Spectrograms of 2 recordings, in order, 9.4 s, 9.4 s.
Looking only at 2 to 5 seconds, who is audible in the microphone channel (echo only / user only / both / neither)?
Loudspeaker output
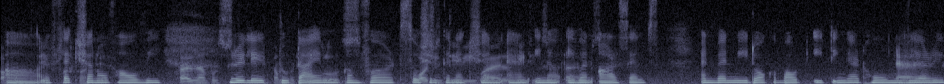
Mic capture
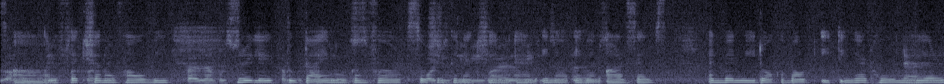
echo only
